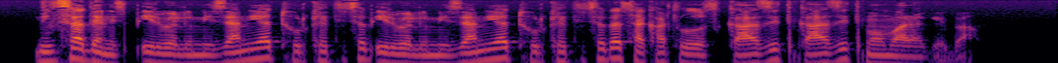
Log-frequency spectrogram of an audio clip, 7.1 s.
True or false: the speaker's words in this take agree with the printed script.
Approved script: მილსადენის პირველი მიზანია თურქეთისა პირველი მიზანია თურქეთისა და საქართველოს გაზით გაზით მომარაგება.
true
